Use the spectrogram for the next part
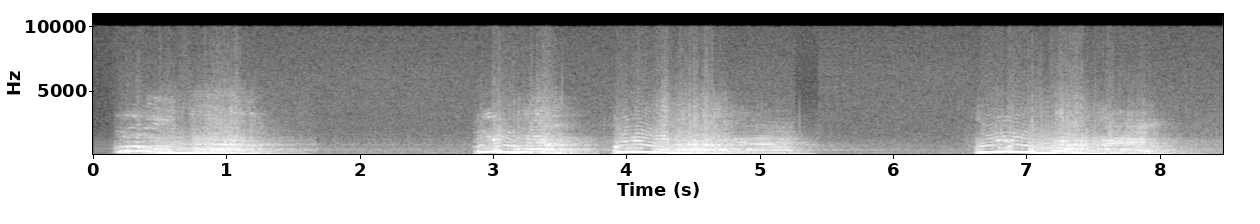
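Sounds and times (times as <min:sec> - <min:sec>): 
vintage lion roar: 0:00.1 - 0:01.7, 0:02.8 - 0:05.5, 0:06.6 - 0:08.4.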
